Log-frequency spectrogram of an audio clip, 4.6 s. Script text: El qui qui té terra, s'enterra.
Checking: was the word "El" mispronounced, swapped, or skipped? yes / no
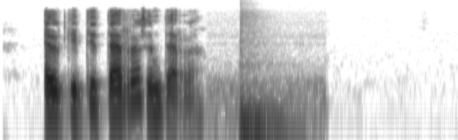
no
